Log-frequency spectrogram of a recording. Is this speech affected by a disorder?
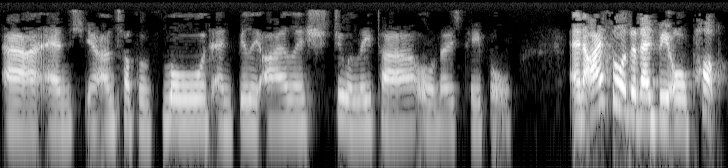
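Yes: cleft palate; congenital cleft palate, no palate roof at birth, repair surgeries at 18 months, palate later stretched; after slight palate revision surgery, closure restored, ongoing monitoring, further surgery not soon, protecting voice; palate not closing correctly before revision, now projects with ease, more singing control.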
